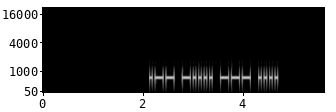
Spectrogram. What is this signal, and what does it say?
Morse code, heard as a keyed tone, about 22 wpm, 700 Hz. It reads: W6OH
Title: USA Call Signs - 4 Characters - 22wpm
